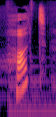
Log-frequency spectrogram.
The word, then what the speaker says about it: hot: Le mot hot ne se prononce pas avec un son arrondi comme en britannique mais avec le son A. C'est le même son que quand vous dites A chez le dentiste.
